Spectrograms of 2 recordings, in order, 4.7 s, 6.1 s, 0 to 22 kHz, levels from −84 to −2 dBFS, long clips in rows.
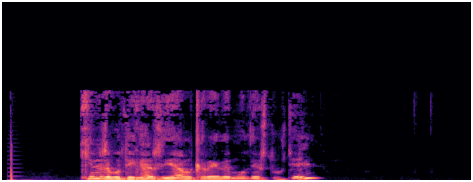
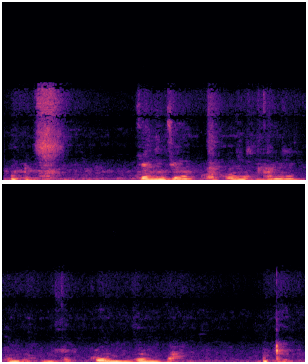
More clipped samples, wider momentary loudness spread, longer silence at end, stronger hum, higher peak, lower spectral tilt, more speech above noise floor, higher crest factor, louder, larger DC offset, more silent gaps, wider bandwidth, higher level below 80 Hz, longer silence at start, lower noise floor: neither; about the same, 13 LU vs 15 LU; first, 1.5 s vs 0.1 s; neither; about the same, -2 dBFS vs -4 dBFS; about the same, -6 dB/octave vs -7 dB/octave; first, 60 dB vs 30 dB; about the same, 18 dB vs 20 dB; first, -18 LUFS vs -23 LUFS; neither; neither; about the same, 11.5 kHz vs 12 kHz; about the same, -58 dBFS vs -56 dBFS; about the same, 0.1 s vs 0.05 s; first, -76 dBFS vs -51 dBFS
